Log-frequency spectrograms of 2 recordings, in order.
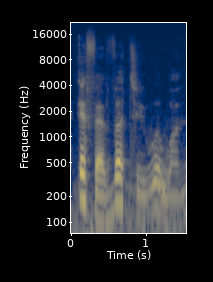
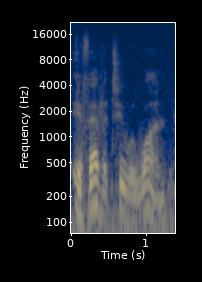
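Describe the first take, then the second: First: Stress falls on every first syllable, starting strong. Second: Stress falls on every second syllable, starting weak. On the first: The speaker calls it wrong. "turn it the other way around and change the stress" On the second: The speaker calls it right. "weak strung"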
